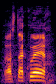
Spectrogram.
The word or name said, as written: Rastakwer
